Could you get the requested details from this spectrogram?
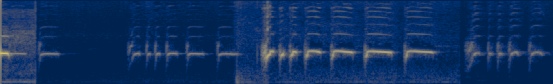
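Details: A female zebra dove calling to a male gives soft, clipped coos in quick stuttering runs, then a smoother phrase of longer notes, with low rumbling knocks underneath.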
